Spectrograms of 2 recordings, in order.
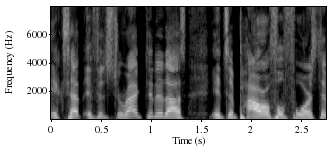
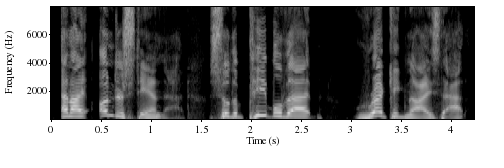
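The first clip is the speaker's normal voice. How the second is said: ordinary delivery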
